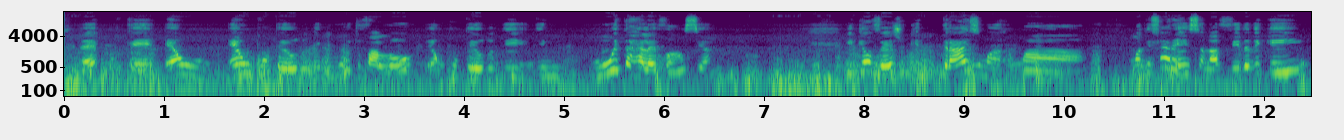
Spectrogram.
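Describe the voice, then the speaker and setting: Brazilian woman podcast guest explaining stuff earnestly, kinda high voice, loud rumbly noise all over it. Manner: earnest, explanatory, repeats phrases for emphasis. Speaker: podcast guest, speech therapist. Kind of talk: conversational interview talk.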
